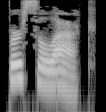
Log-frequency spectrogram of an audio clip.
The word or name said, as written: bercilak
